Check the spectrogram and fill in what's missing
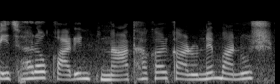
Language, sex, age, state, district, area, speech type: Bengali, female, 18-30, West Bengal, Bankura, urban, spontaneous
